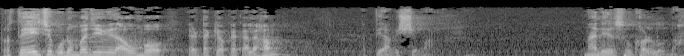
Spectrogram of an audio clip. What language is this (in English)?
Malayalam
